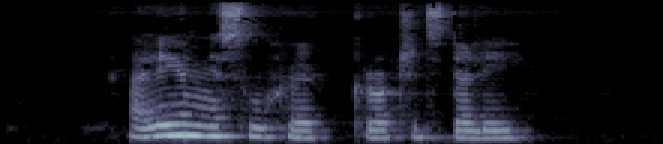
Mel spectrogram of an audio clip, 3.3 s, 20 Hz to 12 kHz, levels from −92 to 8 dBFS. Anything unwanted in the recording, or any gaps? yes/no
no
